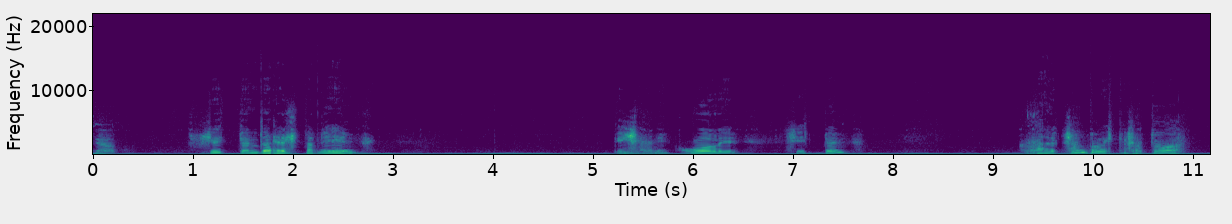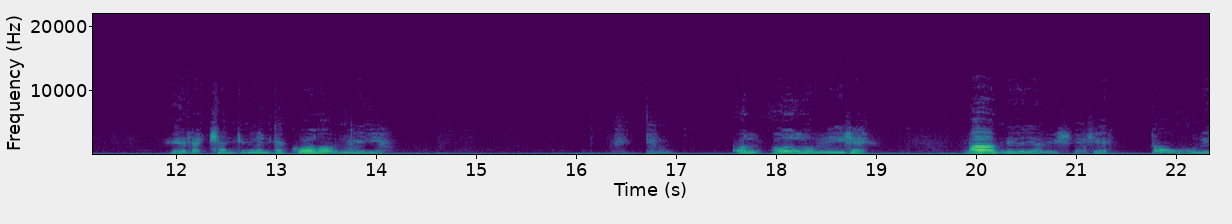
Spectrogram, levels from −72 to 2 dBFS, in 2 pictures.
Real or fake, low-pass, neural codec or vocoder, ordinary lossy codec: fake; none; codec, 44.1 kHz, 1.7 kbps, Pupu-Codec; none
